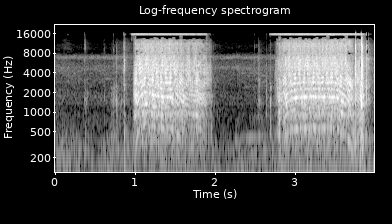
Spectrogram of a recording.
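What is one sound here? A cordless impact driver whirs loudly in short bursts.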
